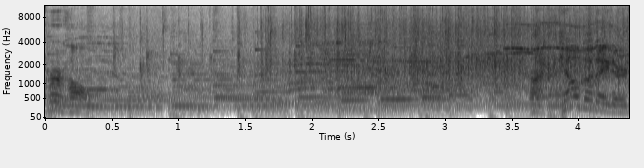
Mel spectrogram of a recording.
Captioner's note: applause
